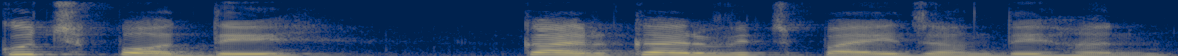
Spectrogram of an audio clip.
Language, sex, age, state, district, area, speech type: Punjabi, female, 18-30, Punjab, Shaheed Bhagat Singh Nagar, urban, spontaneous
